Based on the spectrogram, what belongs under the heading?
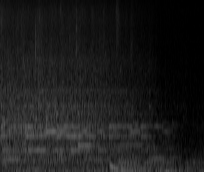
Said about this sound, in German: Der stärker werdende Regen störte mich nicht.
